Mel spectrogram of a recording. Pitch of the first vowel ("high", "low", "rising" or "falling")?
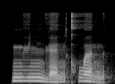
high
